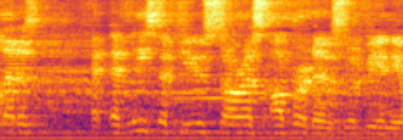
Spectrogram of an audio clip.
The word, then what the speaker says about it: Soros: Uh Shoros, Soros, Shoros. Okay. Shorus. He's in Hungarian.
